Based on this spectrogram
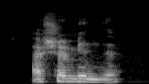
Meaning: inflection of acheminer: 1. first/third-person singular present indicative/subjunctive 2. second-person singular imperative
- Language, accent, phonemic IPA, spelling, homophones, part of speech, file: French, Canada, /aʃ.min/, achemine, acheminent / achemines, verb, LL-Q150 (fra)-achemine.wav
